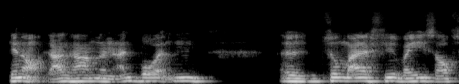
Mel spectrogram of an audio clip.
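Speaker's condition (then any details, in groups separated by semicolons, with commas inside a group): Spastic tetraparesis; birth injury, cord around neck, oxygen loss up to 15 minutes, all four limbs, facial paralysis; difficulties controlling speech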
